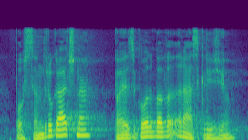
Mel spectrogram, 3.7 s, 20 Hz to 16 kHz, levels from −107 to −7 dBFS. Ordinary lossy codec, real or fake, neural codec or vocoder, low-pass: none; fake; codec, 16 kHz, 16 kbps, FunCodec, trained on Chinese and English, 50 frames a second; 7.2 kHz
